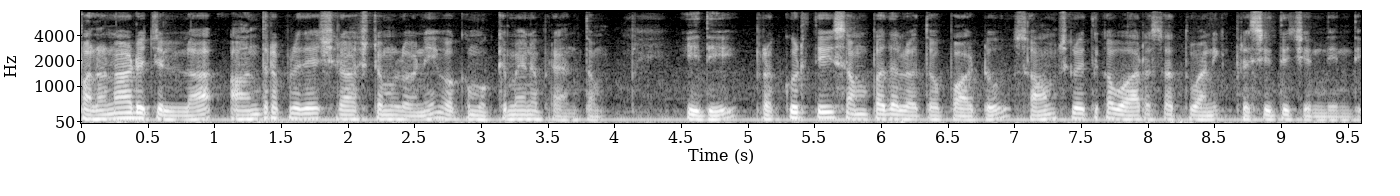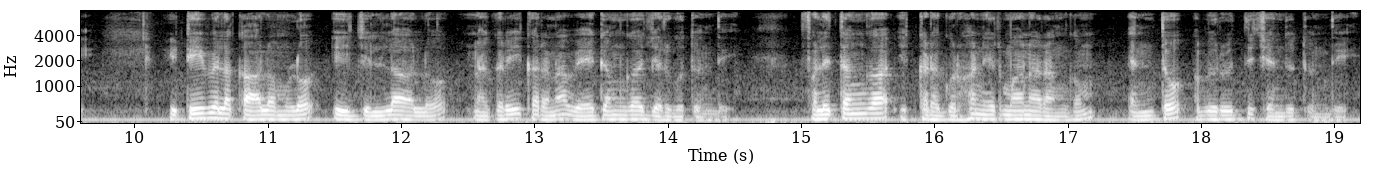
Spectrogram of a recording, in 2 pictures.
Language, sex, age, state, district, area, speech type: Telugu, male, 30-45, Andhra Pradesh, Palnadu, urban, spontaneous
